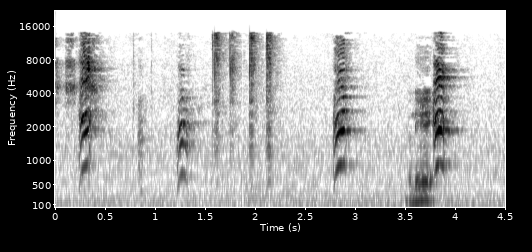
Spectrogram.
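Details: Chihuahua barking in a compilation of funny pet moments: sharp, high yips that drop quickly in pitch, given in irregular bursts about a second apart, with faint clicking and rustling between the barks.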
